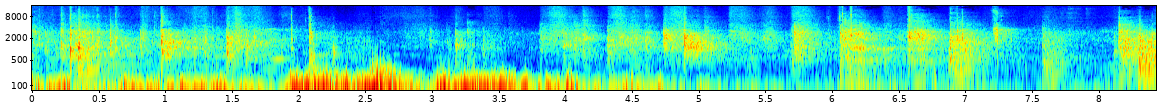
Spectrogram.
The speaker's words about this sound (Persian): ببین چقدر خنگم که یادم رفته در اتاق رو قفل کردم.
